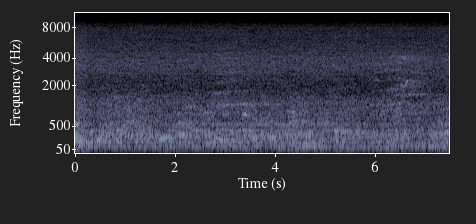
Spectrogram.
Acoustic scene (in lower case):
park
